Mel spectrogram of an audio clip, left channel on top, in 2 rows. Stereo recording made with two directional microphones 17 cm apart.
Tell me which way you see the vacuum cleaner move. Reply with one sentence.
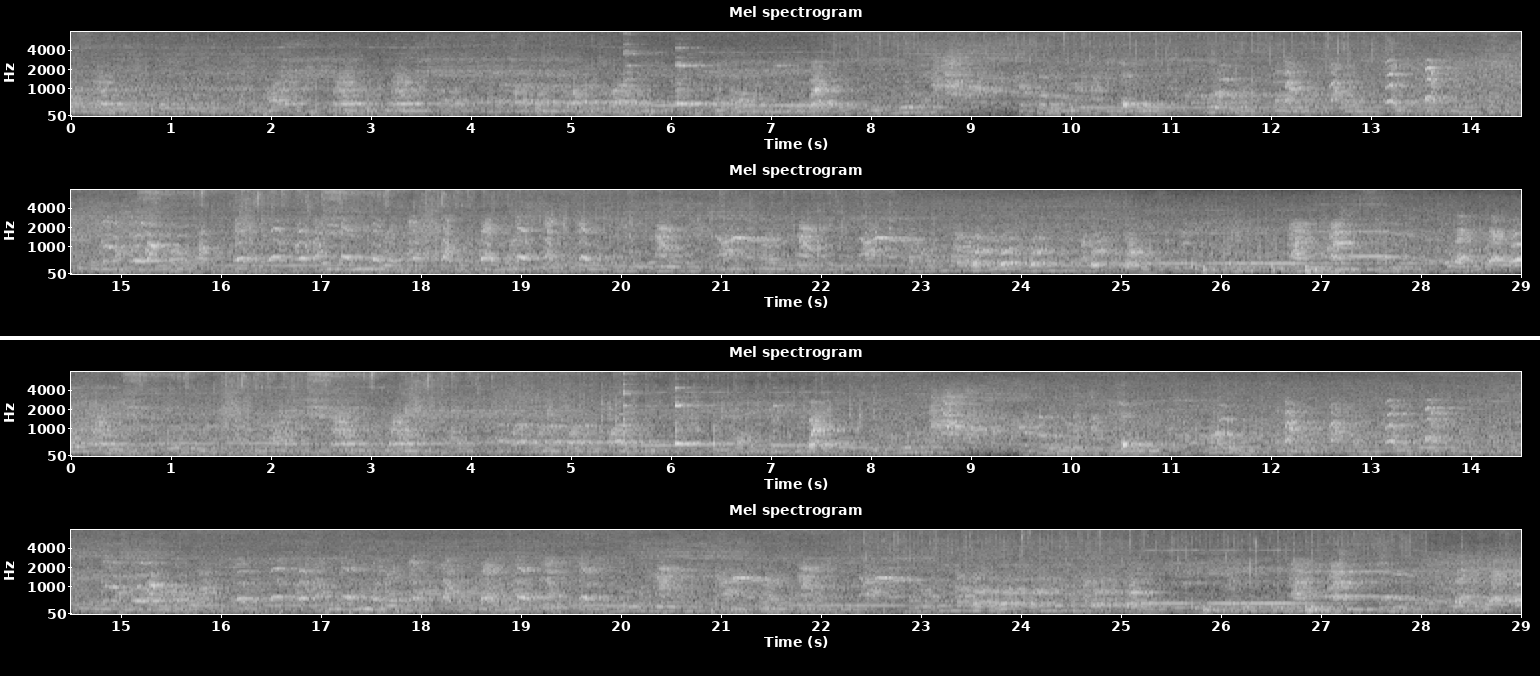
You can hear the vacuum cleaner go left and come back.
